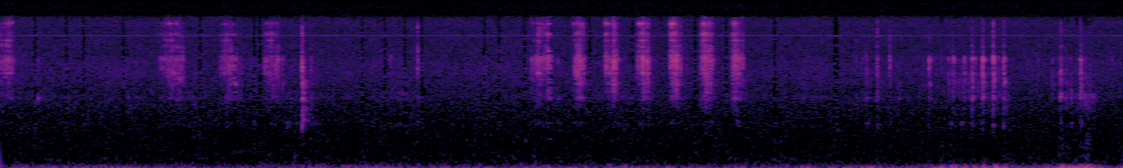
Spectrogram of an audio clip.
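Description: Faint socket ratchet clicking in short runs, the longest a quick string of about seven clicks around the middle, as exhaust manifold bolts are worked loose.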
